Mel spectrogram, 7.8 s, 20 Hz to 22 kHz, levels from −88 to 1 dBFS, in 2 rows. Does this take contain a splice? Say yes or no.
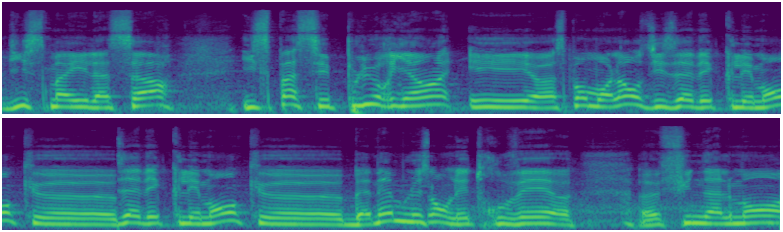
yes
